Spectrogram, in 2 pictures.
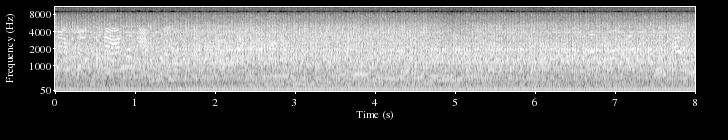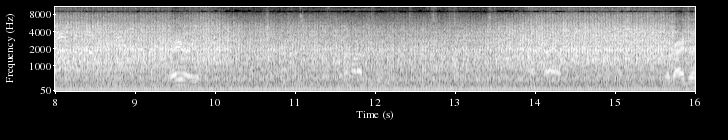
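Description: Bus engine idling steadily with a low, even hum, while people talk in the background.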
